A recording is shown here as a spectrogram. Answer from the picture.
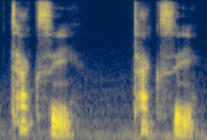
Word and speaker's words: taxi: And another common mispronunciation is the KS consonant cluster in "taxi" "taxi". Do you say Tassy Tassy?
